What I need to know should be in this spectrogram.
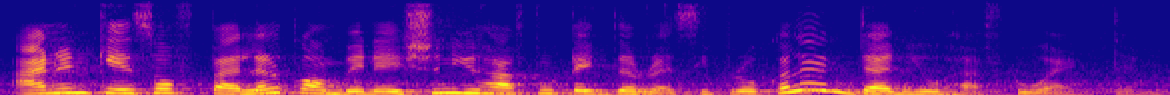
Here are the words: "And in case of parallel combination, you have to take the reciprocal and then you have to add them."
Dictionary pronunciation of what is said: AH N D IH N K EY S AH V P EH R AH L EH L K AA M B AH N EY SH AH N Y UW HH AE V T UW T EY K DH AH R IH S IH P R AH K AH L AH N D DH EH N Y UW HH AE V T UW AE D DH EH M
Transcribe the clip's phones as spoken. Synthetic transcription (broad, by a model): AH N D IH N K EY S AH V P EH L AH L L K AA M B AH N EY SH AH N Y UW HH AE V T UW T EY K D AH R IH S IH P R AH K AH L AH N D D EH N Y UW HH AE V T UW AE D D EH M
